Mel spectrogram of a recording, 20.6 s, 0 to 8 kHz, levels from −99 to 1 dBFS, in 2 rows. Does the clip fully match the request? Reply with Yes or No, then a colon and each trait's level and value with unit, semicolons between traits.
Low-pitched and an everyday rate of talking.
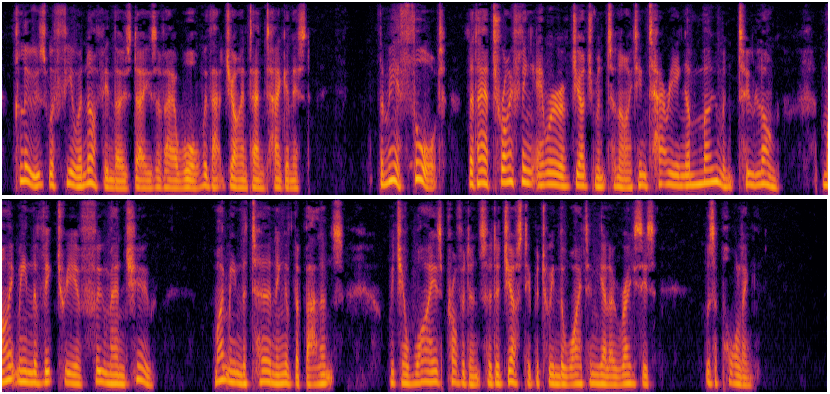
No: medium, 145 Hz; average, 170 wpm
